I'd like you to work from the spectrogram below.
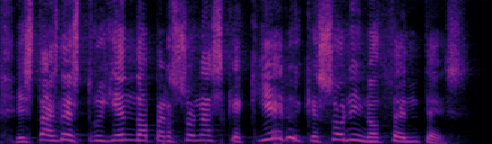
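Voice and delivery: high-pitched impassioned protest; shouting. A narrator's reading. Prince protesting as the dragon burns the village, crying out. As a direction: cry out in high-voiced protest. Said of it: "le gritaba el príncipe".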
